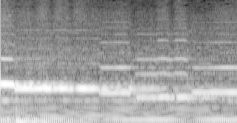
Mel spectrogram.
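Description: Instrumental music: a flute plays a slow melody of held notes, stepping down from a high note about a second in, over a sustained low accompaniment.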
